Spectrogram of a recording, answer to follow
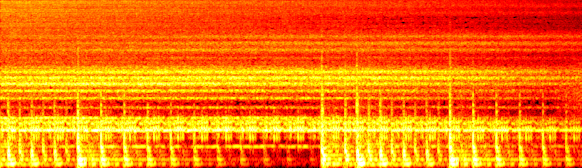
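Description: Drum and bass track: fast, busy breakbeat drums over a held synth tone and heavy bass. The bass and drums drop out for about half a second just before five seconds in, then come back.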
